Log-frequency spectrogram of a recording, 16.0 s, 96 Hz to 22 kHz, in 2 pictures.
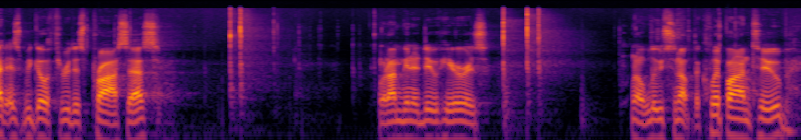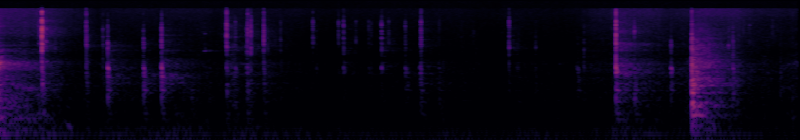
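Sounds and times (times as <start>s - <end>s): hand tool ticks and clicks: 2.3s - 3.9s.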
